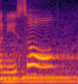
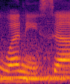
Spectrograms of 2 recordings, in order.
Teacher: Ketika membaca wanisa jangan waniso, tapi wanisa dikeluarin anginnya karena sin bukan huruf tebal ya, jadi huruf tipis. Jadi jelaskan wanisa, bibirnya tidak digerakkan kalau ada huruf tebal ataupun tidak ngelembung ya.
